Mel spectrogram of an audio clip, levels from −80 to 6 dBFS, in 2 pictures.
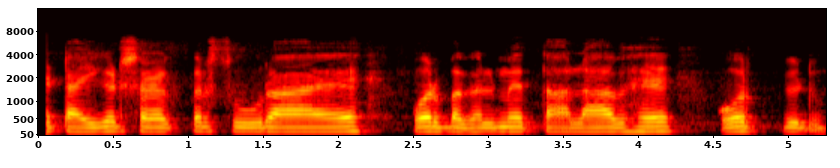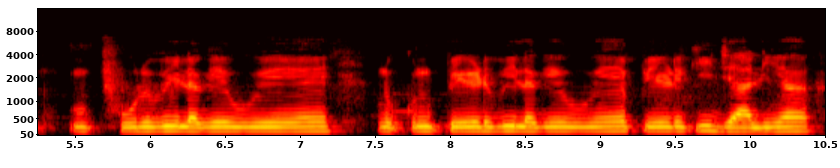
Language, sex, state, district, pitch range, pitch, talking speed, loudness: Hindi, male, Maharashtra, Dhule, 125-135 Hz, 130 Hz, 145 wpm, -26 LUFS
